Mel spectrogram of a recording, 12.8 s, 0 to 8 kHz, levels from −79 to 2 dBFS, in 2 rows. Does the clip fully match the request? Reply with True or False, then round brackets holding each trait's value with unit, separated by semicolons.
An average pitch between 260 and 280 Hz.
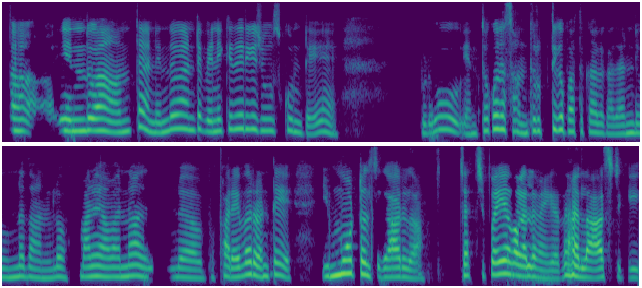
False (220 Hz)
